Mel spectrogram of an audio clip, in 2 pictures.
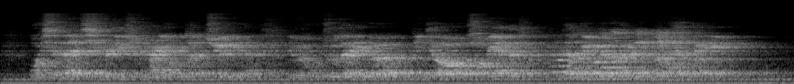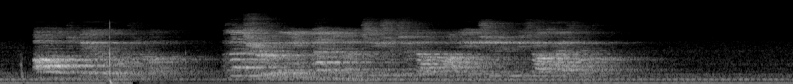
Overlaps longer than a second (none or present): present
